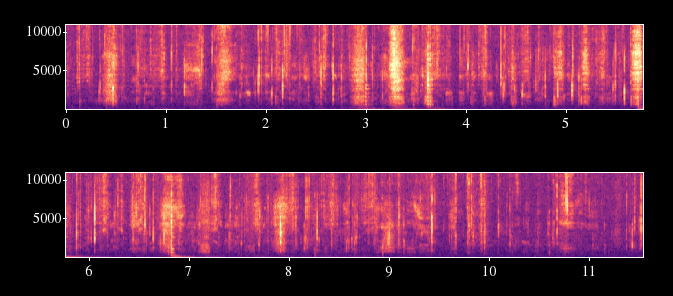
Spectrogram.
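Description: A dog crunches and chews food from a bowl.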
